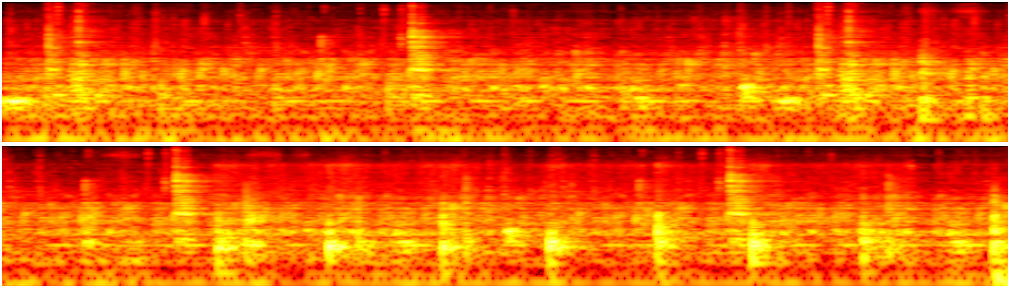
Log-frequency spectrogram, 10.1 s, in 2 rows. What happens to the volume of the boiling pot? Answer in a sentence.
The loudness of the boiling pot stays about the same.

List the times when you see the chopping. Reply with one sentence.
You can hear the chopping from 4.5 to 6.5 s.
